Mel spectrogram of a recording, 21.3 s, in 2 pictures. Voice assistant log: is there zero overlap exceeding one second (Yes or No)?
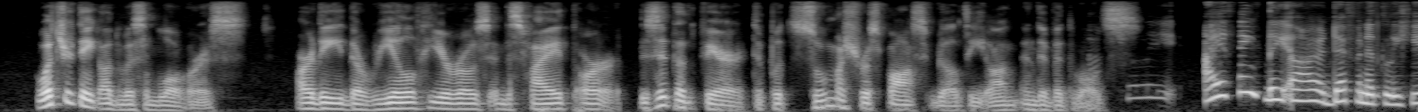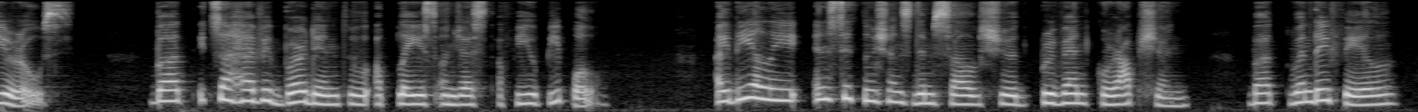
Yes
